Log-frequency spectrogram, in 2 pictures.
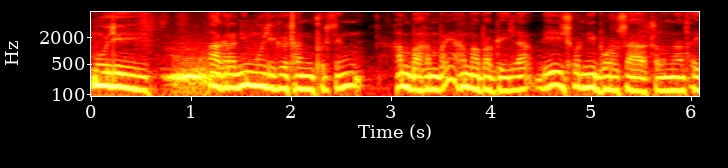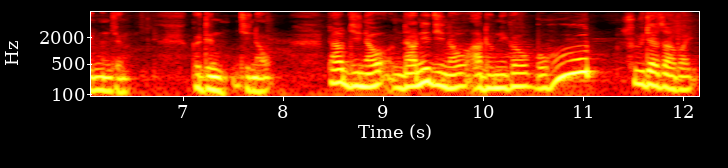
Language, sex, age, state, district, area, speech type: Bodo, male, 60+, Assam, Chirang, rural, spontaneous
